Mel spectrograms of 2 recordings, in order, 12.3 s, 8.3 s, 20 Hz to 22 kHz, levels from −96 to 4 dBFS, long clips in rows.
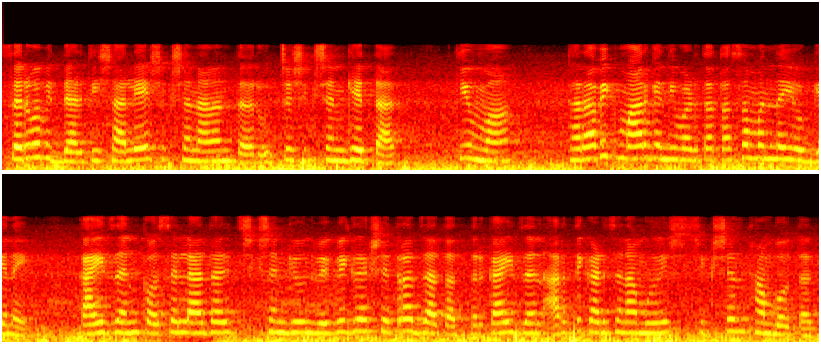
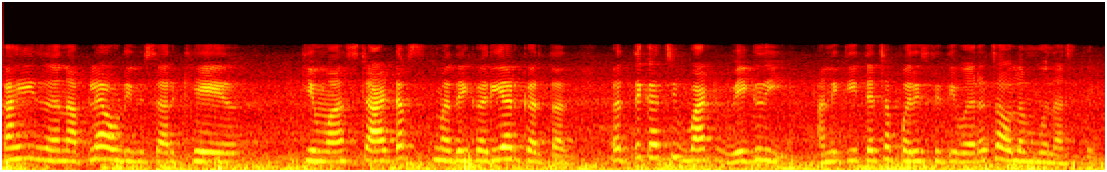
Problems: constant background noise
